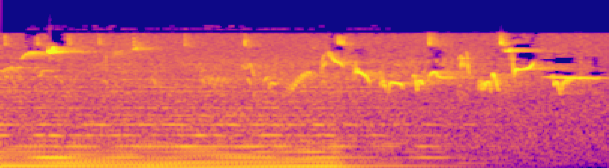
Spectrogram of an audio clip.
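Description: Birds chirping with quick rising and falling calls over a sustained, slow music bed. The music drops away a little over two seconds in, leaving the chirps alone until they fade out.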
